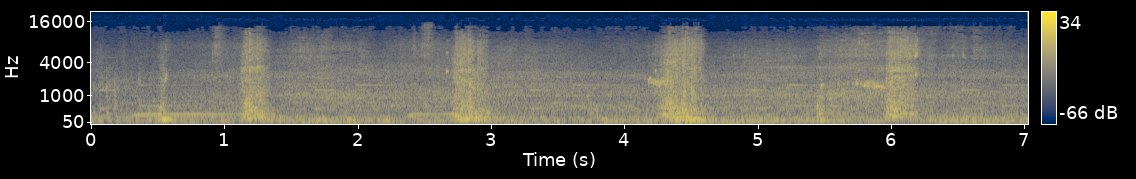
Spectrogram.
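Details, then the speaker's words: Car wiper sweeping roughly every second and a half, each pass juddering and squeaking; the blade rubber has gone hard and brittle and must be replaced. Worn wiper blade chatter. "Nah, itu udah mulai getas lah untuk karetnya ini. Jadi ini emang harus udah diganti."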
